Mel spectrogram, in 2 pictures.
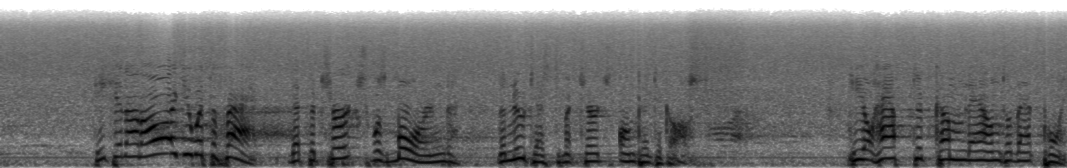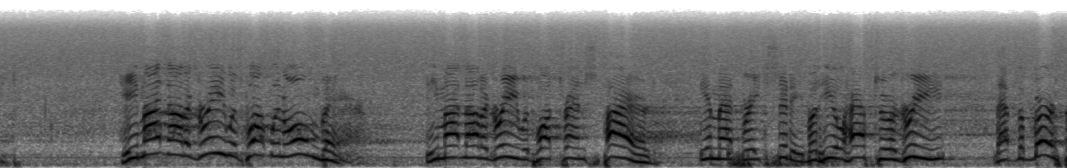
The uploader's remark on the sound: At First Apostolic Church, North Vernon, Indiana.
